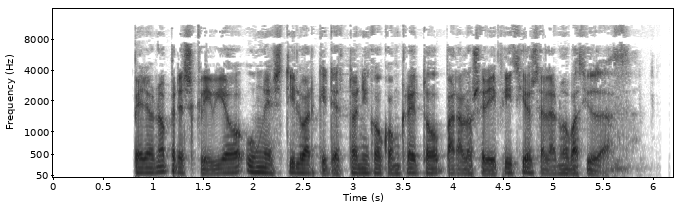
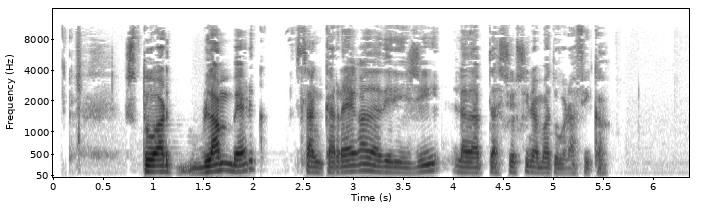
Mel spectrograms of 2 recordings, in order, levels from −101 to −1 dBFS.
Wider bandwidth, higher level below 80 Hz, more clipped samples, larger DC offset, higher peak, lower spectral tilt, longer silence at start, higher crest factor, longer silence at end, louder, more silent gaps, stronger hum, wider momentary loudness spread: about the same, 11.5 kHz vs 11.5 kHz; first, -36 dBFS vs -70 dBFS; neither; neither; about the same, -2 dBFS vs -2 dBFS; about the same, -5 dB/octave vs -5 dB/octave; first, 0.8 s vs 0.25 s; about the same, 18 dB vs 22 dB; second, 0.45 s vs 0.85 s; first, -18 LUFS vs -22 LUFS; neither; neither; second, 5 LU vs 20 LU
